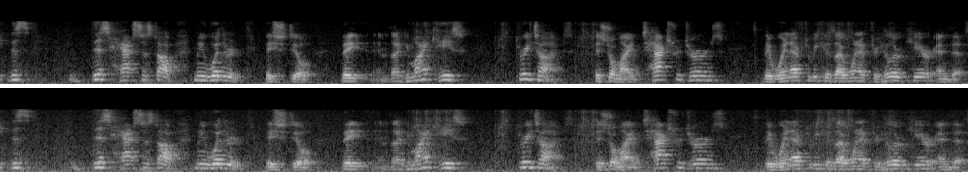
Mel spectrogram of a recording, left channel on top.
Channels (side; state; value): both; normal; correlation 0.78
